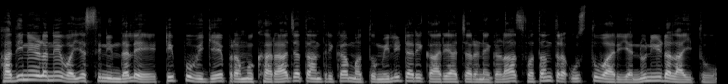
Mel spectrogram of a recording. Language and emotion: Kannada, neutral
